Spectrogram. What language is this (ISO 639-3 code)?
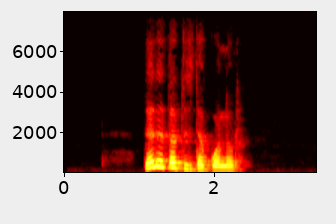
kbd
